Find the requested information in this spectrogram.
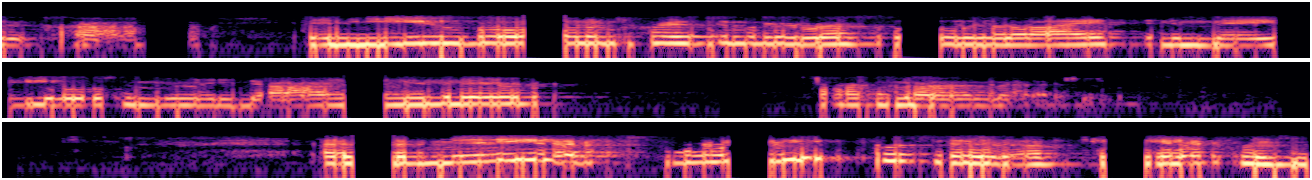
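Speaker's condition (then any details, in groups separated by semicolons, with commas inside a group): No condition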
